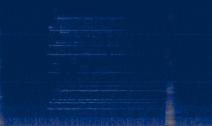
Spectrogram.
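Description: A short electronic jingle chimes with steady high tones.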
